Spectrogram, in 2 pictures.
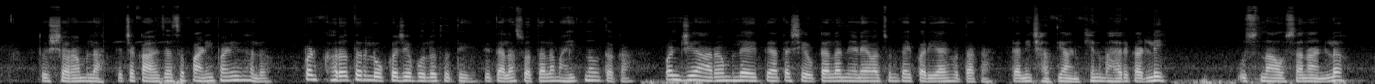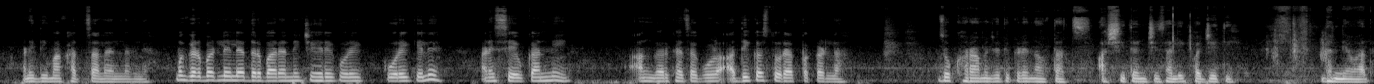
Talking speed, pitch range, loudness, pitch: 150 wpm, 140-170 Hz, -19 LUFS, 155 Hz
